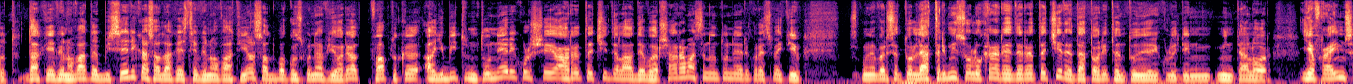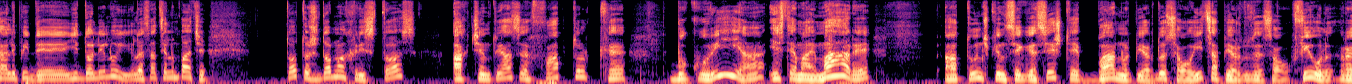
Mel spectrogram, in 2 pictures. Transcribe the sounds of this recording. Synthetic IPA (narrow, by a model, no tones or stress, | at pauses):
t̪d̪akəjevino̞vat̪əbise̞ɾikasawd̪akəjest̪e̞vino̞vat̪je̞lsawd̪upək̬umspuneavio̞ɾe̞lfap̚t̪ulkəʔajubit̪ɨnt̪une̞ɾikulʃiaɾət̪ət͡ʃit̪̚d̪e̞laːd̪e̞vərʃiaɾəmasɨnɨnt̪une̞ɾikure̞spe̞k̚t̪iv | spune̞verse̞t̪ulleat̪ɾimiso̞lukɾaɾe̞d̪e̞ɾət̪ət͡ʃiɾe̞d̪at̪o̞ɾit̪əɨnt̪une̞ɾikulujd̪inmint̪ealo̞re̞fɾaimsalipid̪e̞id̪o̞lilujləsat̪sʲilɨnpat͡ʃe̞ | t̪o̞t̪uʃ̬ʲd̪o̞mnulxɾist̪o̞s | akt͡ʃe̞nt̪ujazəfap̚t̪ulkʰəbukuɾiaje̞st̪e̞majmaɾe̞ | at̪unt͡ʃʲkɨnd̪se̞ɡəse̞ʃt̪e̞banulpje̞rd̪ut̪sawoit̪sapje̞rd̪ut̪əsawfiulrə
